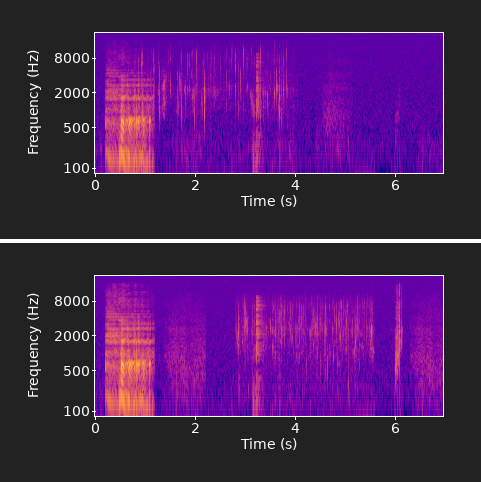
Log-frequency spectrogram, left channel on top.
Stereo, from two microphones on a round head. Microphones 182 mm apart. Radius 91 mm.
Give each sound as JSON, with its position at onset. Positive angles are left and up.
{"t": 0.2, "sound": "laughter", "side_deg": -30}
{"t": 3.1, "sound": "dripping", "side_deg": -35}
